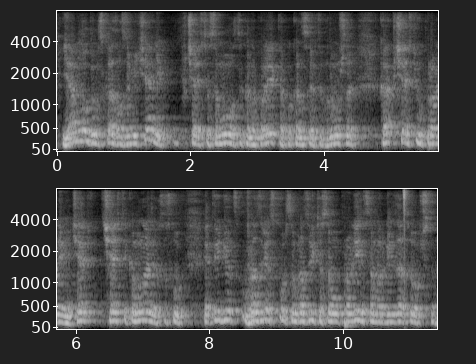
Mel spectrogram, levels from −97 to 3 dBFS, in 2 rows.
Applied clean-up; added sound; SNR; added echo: none; Rattle (instrument); 7 dB; reverberation time 0.5 s.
